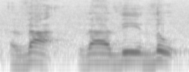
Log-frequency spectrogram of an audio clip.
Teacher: Huruf za, huruf yang secara makhraj pengucapannya adalah ujung lidah dikeluarkan dan digigit ya, tidak terlalu banyak. Za ya, jadi za lidahnya dikeluarkan dan digigit.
